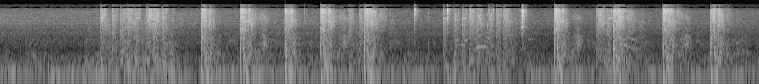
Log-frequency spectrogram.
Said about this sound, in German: ich habe diesen Mann doch dreimal in den Kopf geschossen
